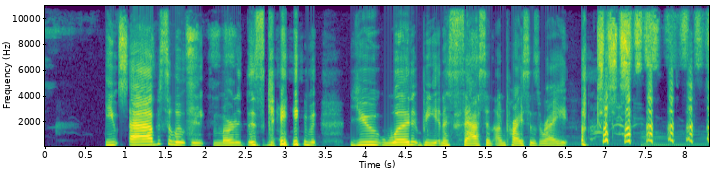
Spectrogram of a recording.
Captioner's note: laughter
